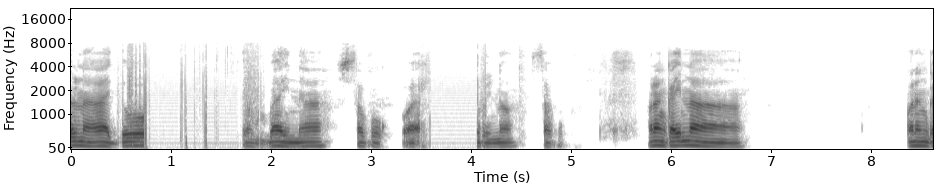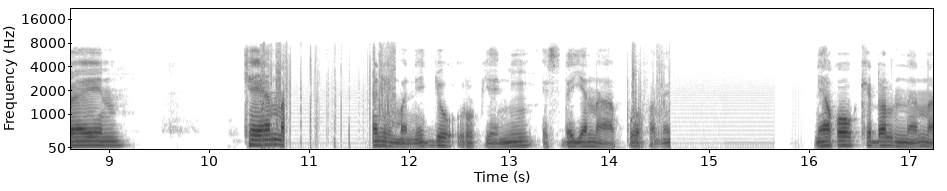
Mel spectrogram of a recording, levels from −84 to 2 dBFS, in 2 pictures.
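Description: Intermittent contact cuts this speech clip four times: 0.46 to 1.93 s, ending just before "ina sapuk"; 3.49 to 4.15 s, between two instances of "ina sapuk"; 10.52 to 11.87 s; and 14.23 to 16.03 s, right after "esidai enaa". Each time a loose plug or cable briefly opens, with crackle at the edges and faint hiss in the gaps, which last about 0.94, 0.47, 0.89 and 1.05 s. The audio is limited to about 8 kHz, which fits the Opus call path it travelled through.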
